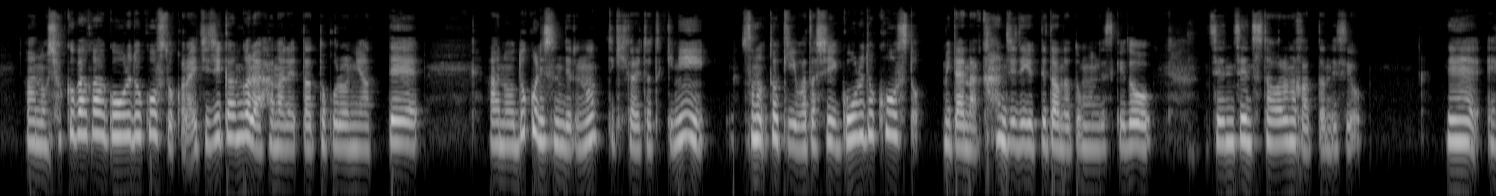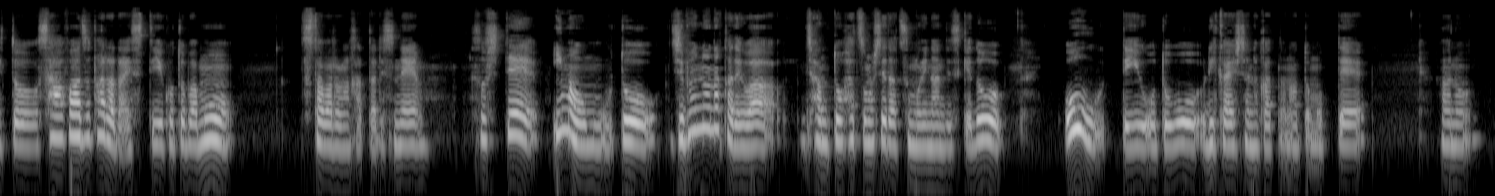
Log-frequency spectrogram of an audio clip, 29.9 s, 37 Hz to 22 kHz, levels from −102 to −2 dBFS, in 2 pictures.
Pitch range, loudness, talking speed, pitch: 200-255 Hz, -39 LUFS, 360 characters per minute, 220 Hz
